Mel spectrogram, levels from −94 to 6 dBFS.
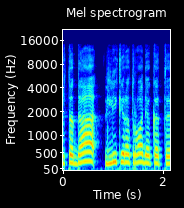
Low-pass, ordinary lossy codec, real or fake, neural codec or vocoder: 14.4 kHz; AAC, 96 kbps; real; none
